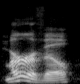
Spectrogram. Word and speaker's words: Maryville: on the other hand, we also have two other cities in Tennessee that are pronounced Woodville, which Woodville. Joe Dog just mentioned, and also Murrayville. Murrayville. They're not spelled that way at all. They're spelled Whitwell and Maryville.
